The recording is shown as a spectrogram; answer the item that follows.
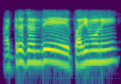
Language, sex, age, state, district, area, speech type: Tamil, male, 18-30, Tamil Nadu, Thoothukudi, rural, conversation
